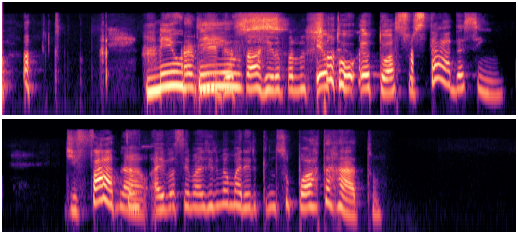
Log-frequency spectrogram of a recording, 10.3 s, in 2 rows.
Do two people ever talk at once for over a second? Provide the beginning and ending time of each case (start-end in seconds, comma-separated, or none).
1.8-3.4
